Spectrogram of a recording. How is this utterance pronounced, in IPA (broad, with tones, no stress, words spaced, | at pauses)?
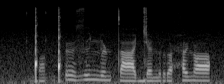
ɡ͡ǃɒ˨ǃʼø˦˨ zɨ˦ɲø˧ɳ t̪a˨ɟɛ˨ɳ rʊ˨ħɨ˧ɳɒ˧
